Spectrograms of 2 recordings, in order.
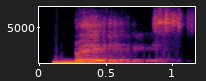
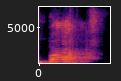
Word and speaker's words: bath: I know one of the invited girls pronounced the word bath as bait. Oh, this is, okay, because the word BATH is not pronounced as bait, it's bath.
